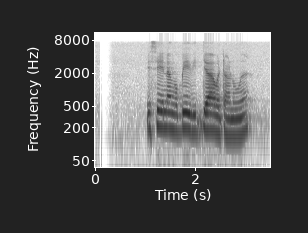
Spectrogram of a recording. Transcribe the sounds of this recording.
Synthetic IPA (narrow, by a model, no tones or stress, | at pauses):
eseːnaŋobeːʋid̪jaːʋəʈəanuʋə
